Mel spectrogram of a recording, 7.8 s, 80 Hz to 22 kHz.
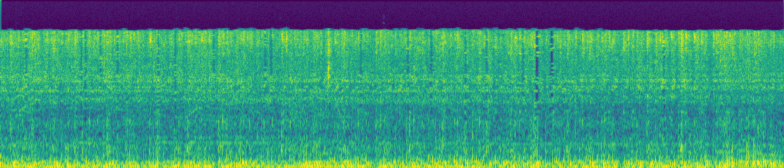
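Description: Twin-turbo 632 cubic-inch big-block V8 of a 1968 Chevrolet Camaro, breathing through four mufflers, idling loud and steady as the car creeps forward.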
